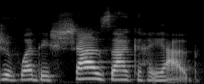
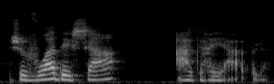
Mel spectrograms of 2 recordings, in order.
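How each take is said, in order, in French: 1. Un son Z lie chats à agréables. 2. Chats et agréables se disent sans Z de liaison.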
